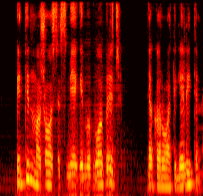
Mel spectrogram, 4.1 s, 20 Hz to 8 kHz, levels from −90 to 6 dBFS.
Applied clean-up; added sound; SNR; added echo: neural separator model SepFormer DNS4.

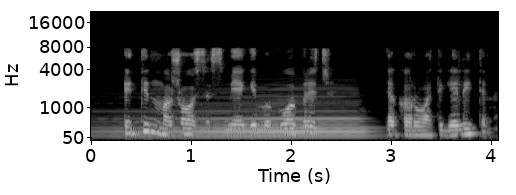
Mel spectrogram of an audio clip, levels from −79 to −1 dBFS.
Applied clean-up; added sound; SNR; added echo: none; Bowed string instrument; 6 dB; none.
